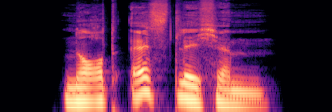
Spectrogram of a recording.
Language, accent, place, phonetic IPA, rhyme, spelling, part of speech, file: German, Germany, Berlin, [nɔʁtˈʔœstlɪçm̩], -œstlɪçm̩, nordöstlichem, adjective, De-nordöstlichem.ogg
- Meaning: strong dative masculine/neuter singular of nordöstlich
